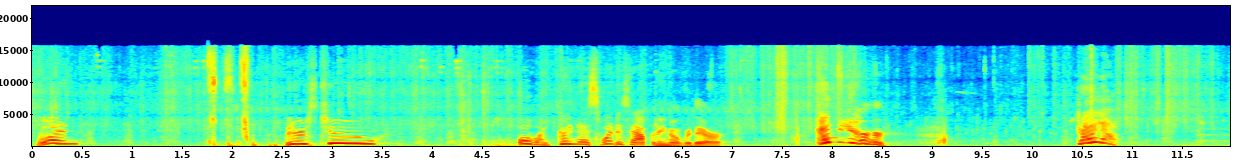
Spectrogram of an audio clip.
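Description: A young dog yelps and whines in short high-pitched cries, outdoors.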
